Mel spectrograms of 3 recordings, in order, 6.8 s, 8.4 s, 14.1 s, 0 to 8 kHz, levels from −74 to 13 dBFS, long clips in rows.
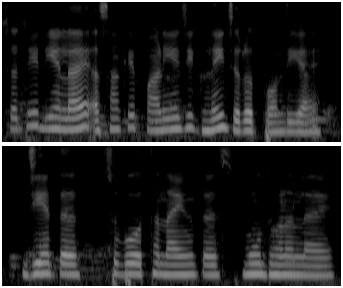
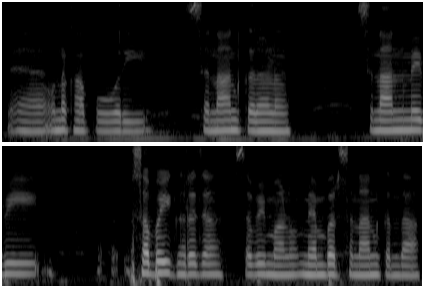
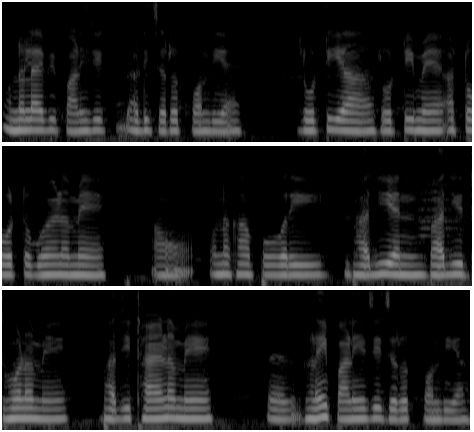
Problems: constant background noise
